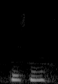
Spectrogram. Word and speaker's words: business: It's usually pronounced, except for the word business.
